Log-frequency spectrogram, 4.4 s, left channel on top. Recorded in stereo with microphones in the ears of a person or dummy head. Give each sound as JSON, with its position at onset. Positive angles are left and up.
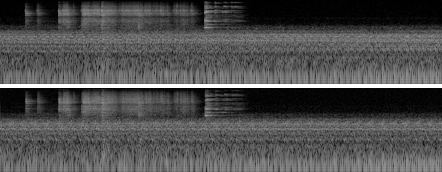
{"t": 0.2, "sound": "frying", "side_deg": 35, "distance_m": 2.5}
{"t": 2.0, "sound": "cutlery clinking", "side_deg": 60, "distance_m": 1.3}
